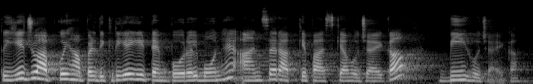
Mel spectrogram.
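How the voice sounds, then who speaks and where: A woman's voice: medium pitch, moderate pace, big-room sound. A woman teacher giving an exam-prep lecture, walking through each question step by step, repeating the answers and addressing students as her children.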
